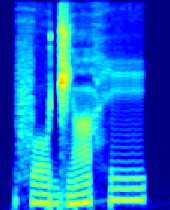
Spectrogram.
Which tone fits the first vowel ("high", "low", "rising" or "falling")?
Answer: low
